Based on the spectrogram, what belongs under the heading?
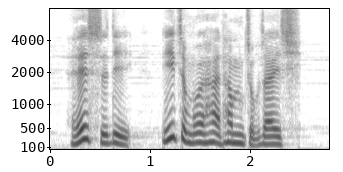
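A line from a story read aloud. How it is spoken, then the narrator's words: Plain. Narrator (Chinese): 童风说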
